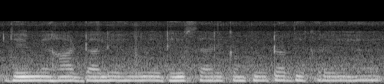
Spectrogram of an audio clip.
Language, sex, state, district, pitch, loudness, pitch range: Hindi, female, Bihar, Kaimur, 180 Hz, -15 LUFS, 180-185 Hz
